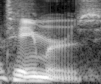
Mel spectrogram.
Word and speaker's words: Tamers: pronounce your last name it's julian taymor tamers yeah it's just how it's spelled yeah it's like a um it's not um i think it was originally tom rez is the origin of the name it's like a polish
